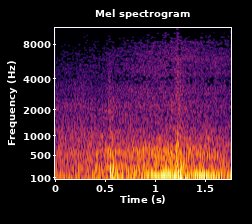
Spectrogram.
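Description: A car engine revs up in first gear and pulls away, its low droning pitch rising steadily as it accelerates, with no voices present.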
